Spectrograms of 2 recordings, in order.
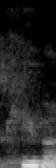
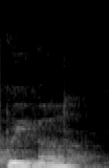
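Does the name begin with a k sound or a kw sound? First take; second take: k; kw. First: The name begins with a plain k sound. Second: The name begins with a kw sound. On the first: The speaker calls it right. "It's Kiva" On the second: The speaker calls it wrong. "not Quiva"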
